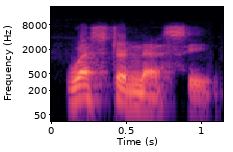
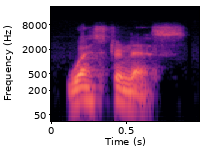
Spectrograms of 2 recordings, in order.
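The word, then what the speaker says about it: Westernesse: ones tolkien already invented western nessie also i believe that last e is silent but western nessie westerness and uh atalante i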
